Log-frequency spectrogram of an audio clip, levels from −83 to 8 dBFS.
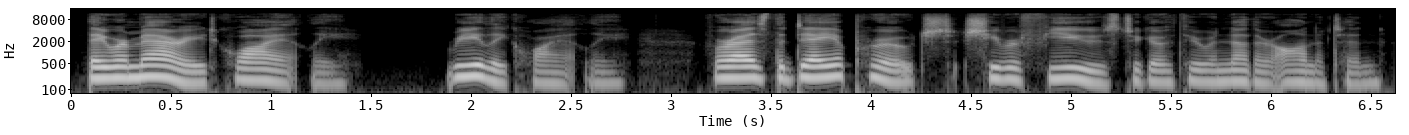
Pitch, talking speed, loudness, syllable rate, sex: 175 Hz, 155 wpm, -19 LUFS, 5.5 syllables/s, female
